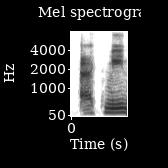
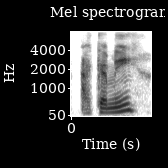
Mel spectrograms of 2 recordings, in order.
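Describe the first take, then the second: First: It is said with a standard American pronunciation. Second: It is said with a Philadelphia accent. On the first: "it's acme" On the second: "not acme"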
